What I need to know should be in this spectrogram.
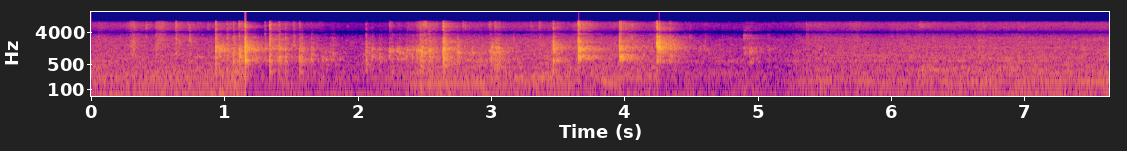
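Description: A dog's claws scrape on a wooden chair.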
